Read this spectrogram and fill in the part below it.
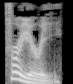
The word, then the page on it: furriery: British English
